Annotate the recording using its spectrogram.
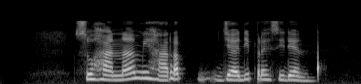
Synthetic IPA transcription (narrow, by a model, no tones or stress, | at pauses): suɦanamiɦaɾəp̚d͡ʒadipɾɛsidɛn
